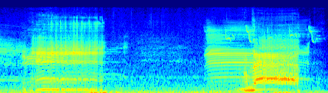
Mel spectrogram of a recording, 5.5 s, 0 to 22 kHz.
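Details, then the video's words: Sheep in a summer field in the Chiltern Hills, 2025; two long wavering baas, the first deep and steady, the second rising harsher and louder after a quiet gap with faint background hiss. "Sheep Sounds ~ The Sound Of Sheep ~ Baa Ba"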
